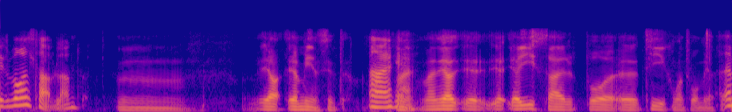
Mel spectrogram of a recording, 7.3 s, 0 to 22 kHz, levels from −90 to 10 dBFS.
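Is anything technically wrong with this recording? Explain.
No, nothing here is technically wrong; this speech comes through the AMR wideband (HD Voice) codec at 12.65 kbit/s, which is just how that kind of call audio is meant to be carried.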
